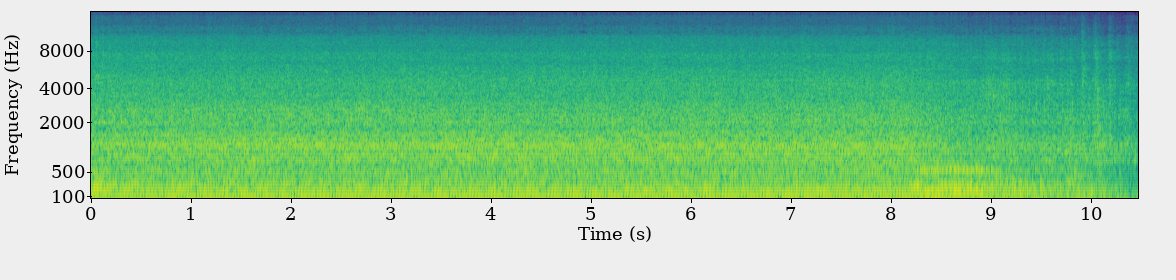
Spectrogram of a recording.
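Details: Pull-start small engine, choked and restarted after carburetor cleaning (owner suspected a stuck float): runs steadily at an even, fast beat for about eight seconds, then the note shifts and fades; sounds healthy, normal running.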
